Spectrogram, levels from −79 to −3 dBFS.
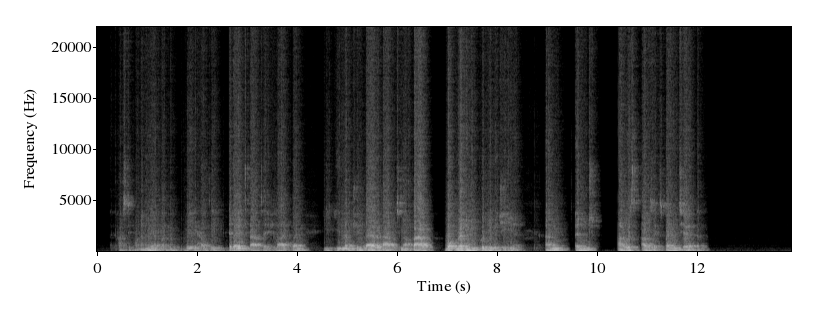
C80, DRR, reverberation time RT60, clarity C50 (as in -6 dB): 6.0 dB, 1.0 dB, no single decay rate, 3.0 dB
